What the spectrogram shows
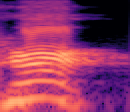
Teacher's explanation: বাতাস বেশি বের হচ্ছে বিধায় হচ্ছে মহাপ্রাণ আর এটার গলাটাও কাঁপে বিধায় এটা হচ্ছে ঘোষ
